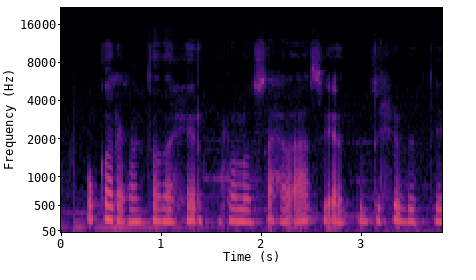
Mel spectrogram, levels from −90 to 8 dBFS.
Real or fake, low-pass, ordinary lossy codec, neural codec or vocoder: real; 14.4 kHz; Opus, 32 kbps; none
